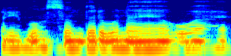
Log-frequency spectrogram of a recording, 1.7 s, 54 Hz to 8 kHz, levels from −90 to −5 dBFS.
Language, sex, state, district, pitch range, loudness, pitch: Hindi, male, Bihar, Sitamarhi, 105-110 Hz, -25 LUFS, 105 Hz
